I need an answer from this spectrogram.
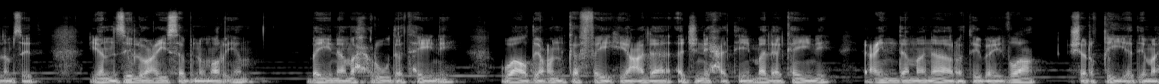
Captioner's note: Arabic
